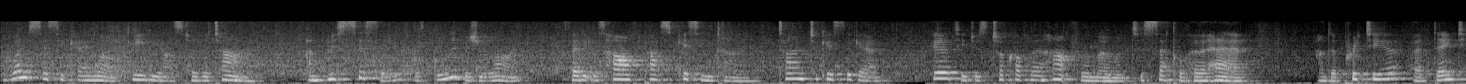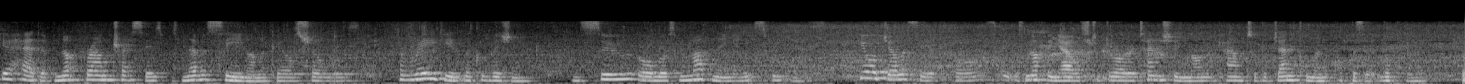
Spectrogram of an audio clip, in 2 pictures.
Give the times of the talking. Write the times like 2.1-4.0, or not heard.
0.0-29.2.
